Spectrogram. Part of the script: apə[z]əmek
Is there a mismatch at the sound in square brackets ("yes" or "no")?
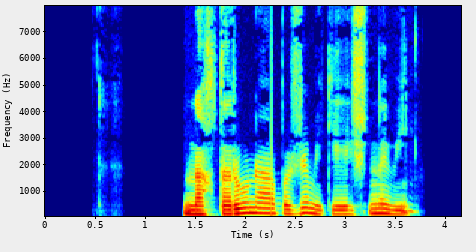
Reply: yes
